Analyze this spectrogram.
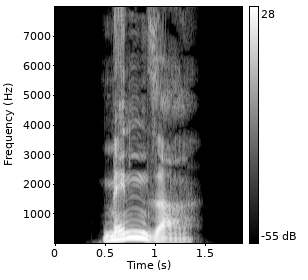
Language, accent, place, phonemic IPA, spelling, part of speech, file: German, Germany, Berlin, /ˈmɛnzaː/, Mensa, noun, De-Mensa.ogg
- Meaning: cafeteria (at a university), student canteen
